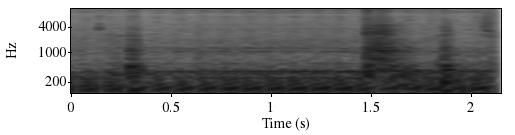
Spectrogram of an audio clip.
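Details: Car at idle after the spark plug wires were fiddled with: an uneven, lumpy idle with irregular stumbles and loud clatters; rough running, owner says the timing belt is not doing well, cause not pinned down.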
